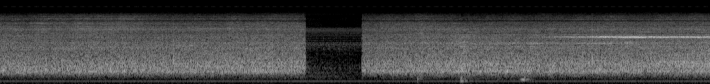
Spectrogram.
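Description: Freight train cars rolling past in a steady rush of wheel and rail noise. It is heard through a camcorder's small playback speaker, with little bass. The sound cuts out briefly about three seconds in, and a thin high wheel squeal comes in past the middle and holds steady.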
